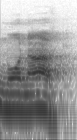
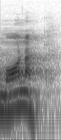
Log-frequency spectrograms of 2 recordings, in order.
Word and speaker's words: monarch: मोनार्क। जबकि मोनार्क नहीं, इसका प्रोनाउंसिएशन होता है मोनक।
